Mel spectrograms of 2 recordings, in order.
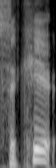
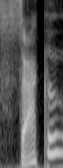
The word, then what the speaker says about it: Sakr: He's had his experience with Sakir. I think it's Sakir. It's Sakr is how it spells. So I believe that's pronounced Sakir because otherwise it's Sacker, which I don't think is right.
